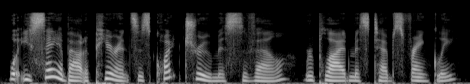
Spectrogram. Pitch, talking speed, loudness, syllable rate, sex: 195 Hz, 180 wpm, -20 LUFS, 5.1 syllables/s, female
